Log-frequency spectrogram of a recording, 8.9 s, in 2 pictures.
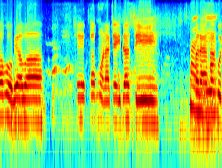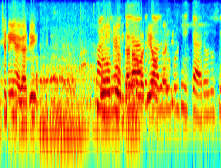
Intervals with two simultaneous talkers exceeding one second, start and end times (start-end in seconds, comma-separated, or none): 6.4-7.9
